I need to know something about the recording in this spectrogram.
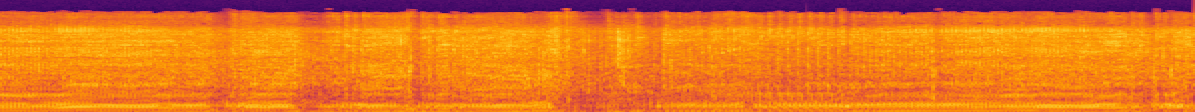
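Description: A dirt bike engine revs and sputters up close, rising and falling.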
